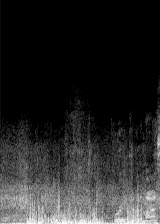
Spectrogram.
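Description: Wind rushes loudly and steadily past the microphone during a fast descent in an aerodynamic tuck position, a continuous buffeting roar throughout.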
